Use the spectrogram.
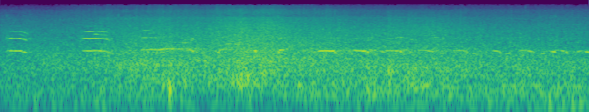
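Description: Steady North Sea surf washes along the shore, a broad rushing roar that swells as a wave breaks midway, with faint high calls drifting over it and a breezy hiss throughout.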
